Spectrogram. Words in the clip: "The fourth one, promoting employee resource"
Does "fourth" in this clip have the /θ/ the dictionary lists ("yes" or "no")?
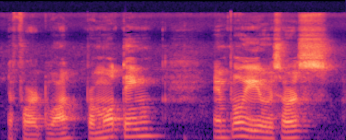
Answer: no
